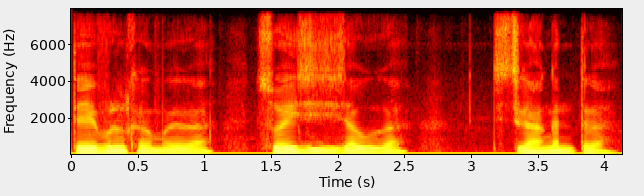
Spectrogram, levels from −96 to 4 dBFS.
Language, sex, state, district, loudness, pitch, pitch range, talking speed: Wancho, male, Arunachal Pradesh, Longding, -14 LUFS, 140 Hz, 130-145 Hz, 175 wpm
